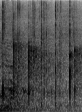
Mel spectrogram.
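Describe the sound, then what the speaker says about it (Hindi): An audience at a Hindi-Urdu poetry gathering claps in scattered, uneven bursts, a brief patter of hands under a speaking voice. "अपने लिए क्लैपिंग कीजिए।"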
